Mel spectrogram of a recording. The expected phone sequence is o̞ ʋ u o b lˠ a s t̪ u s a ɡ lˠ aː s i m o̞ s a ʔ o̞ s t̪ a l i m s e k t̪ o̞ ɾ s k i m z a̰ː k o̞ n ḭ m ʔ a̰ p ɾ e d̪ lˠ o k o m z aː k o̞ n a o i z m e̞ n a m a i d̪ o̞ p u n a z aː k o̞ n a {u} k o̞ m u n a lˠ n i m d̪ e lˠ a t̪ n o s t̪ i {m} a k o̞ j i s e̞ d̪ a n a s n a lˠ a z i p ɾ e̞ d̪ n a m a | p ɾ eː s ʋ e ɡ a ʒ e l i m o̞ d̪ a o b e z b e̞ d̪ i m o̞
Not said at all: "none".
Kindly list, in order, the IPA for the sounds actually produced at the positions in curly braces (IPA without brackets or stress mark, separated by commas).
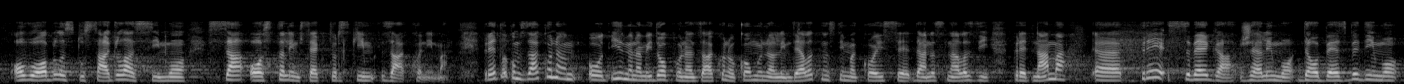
o, m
